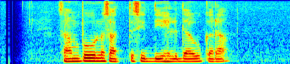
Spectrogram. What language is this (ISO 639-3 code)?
sin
